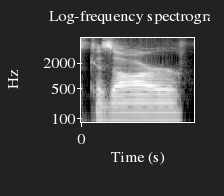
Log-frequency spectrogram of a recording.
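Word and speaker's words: Ka-Zar: a figure we have kesar that's how I'm going to that's how I'm going to pronounce it if it's Kazar to you then just imagine me saying Kazar cuz I'm going to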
